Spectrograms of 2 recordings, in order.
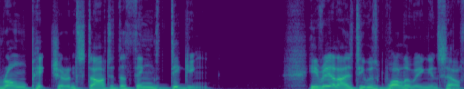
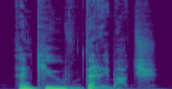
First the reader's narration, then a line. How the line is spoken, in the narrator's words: he said bitterly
